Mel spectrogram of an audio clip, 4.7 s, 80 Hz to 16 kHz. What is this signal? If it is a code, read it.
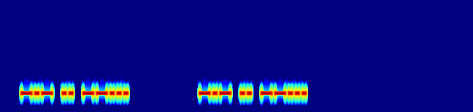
Morse code, heard as a keyed tone, about 34 wpm, 700 Hz. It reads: KI7 KI7
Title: USA Call Sign Prefixes - Repeated 2x - 35wpm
